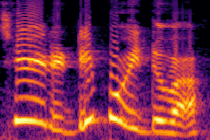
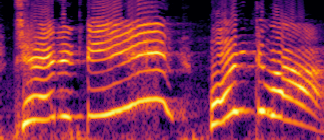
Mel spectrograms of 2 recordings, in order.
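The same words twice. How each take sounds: First: Grudging, subdued goodbye; unsmiling send-off. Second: High, mock-merry goodbye; forced cheerful send-off. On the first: Acted. Mother told to smile at departing daughter, still unsmiling. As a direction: let her go without any cheer. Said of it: "நல்லா சிரிச்ச மூஞ்சியா சொல்லு". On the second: Mother told to say goodbye laughing, forced cheer. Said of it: "சிரிச்சிட்டு சொல்லுன்னு சொல்றான்ல".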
